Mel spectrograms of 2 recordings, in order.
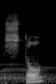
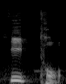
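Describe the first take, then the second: First: The first vowel is dropped, giving a short shto. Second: The first vowel is pronounced fully, as hi-to. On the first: "The same thing happens with uh" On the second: "Like technically"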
